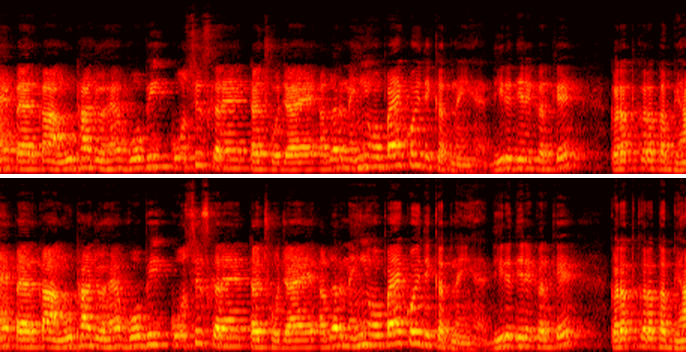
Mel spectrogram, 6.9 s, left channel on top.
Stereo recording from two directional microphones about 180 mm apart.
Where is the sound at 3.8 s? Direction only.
45° right (ahead or behind).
